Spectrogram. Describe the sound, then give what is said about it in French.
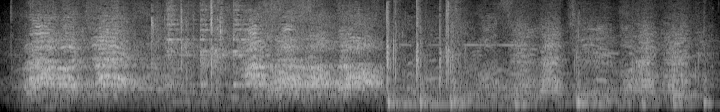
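A large crowd of protesters in France chants slogans in loud, rhythmic unison, voices swelling together in repeated bursts, with sharper shouted accents punctuating the second half. “Partout, la même colère et des tensions. Les mêmes slogans ont ainsi retenti de Bordeaux”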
